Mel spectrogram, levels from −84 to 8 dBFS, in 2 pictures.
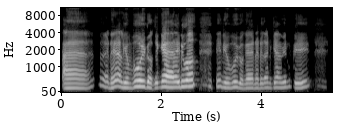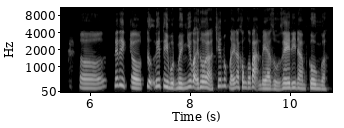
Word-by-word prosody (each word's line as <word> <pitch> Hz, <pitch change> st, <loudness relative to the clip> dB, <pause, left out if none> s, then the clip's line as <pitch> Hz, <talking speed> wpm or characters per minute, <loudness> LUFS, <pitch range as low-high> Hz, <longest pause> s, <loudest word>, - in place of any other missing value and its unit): À, -, -, +1 dB, 0.7 s
ơ, 240 Hz, -7 st, -6 dB
đấy 190 Hz, +3 st, +1 dB
là 240 Hz, -, +5 dB
liềm 190 Hz, -2 st, +1 dB
vui 230 Hz, +2 st, +7 dB
của 205 Hz, -3 st, +5 dB
cái 190 Hz, -, 0 dB
nghề 210 Hz, -1 st, +8 dB
đấy, 210 Hz, 0 st, +5 dB
đúng 225 Hz, +1 st, +3 dB
không? 245 Hz, +3 st, +7 dB, 0.4 s
Cái 235 Hz, +1 st, -4 dB
niềm 190 Hz, -3 st, -2 dB
vui 210 Hz, +2 st, 0 dB
của 175 Hz, -, -2 dB
nghề 180 Hz, +1 st, 0 dB
là 180 Hz, 0 st, -5 dB
được 180 Hz, +1 st, -6 dB
ăn 190 Hz, -1 st, -5 dB
kem 195 Hz, +1 st, -3 dB
miễn 205 Hz, +1 st, -3 dB
phí. 185 Hz, +5 st, -1 dB, 0.8 s
Ờ, 190 Hz, -, -10 dB, 0.6 s
thế 275 Hz, -, -5 dB
thì, 280 Hz, -3 st, -5 dB
kiểu, 180 Hz, -5 st, -2 dB
tự 215 Hz, -4 st, -6 dB
đi 250 Hz, +2 st, -4 dB
tìm 235 Hz, -5 st, -4 dB
một 180 Hz, -2 st, -4 dB
mình 180 Hz, 0 st, -4 dB
như 230 Hz, +3 st, -5 dB
vậy 175 Hz, -6 st, -1 dB
thôi 210 Hz, 0 st, -1 dB
à, 165 Hz, -, -5 dB
chứ 255 Hz, 0 st, -10 dB
núc 260 Hz, -1 st, -13 dB
đấy 165 Hz, +3 st, -5 dB
là 205 Hz, -, -5 dB
không 200 Hz, -1 st, -8 dB
có 190 Hz, -, -7 dB
bạn 150 Hz, -, -4 dB
bè 155 Hz, -1 st, -3 dB
rủ 140 Hz, -3 st, -10 dB
rê 180 Hz, +5 st, -1 dB
đi 190 Hz, +1 st, -6 dB
làm 165 Hz, -3 st, -7 dB
cùng 155 Hz, -1 st, -5 dB
à? 140 Hz, -, -8 dB
195 Hz, 275 wpm, -21 LUFS, 180-220 Hz, 0.8 s, nghề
